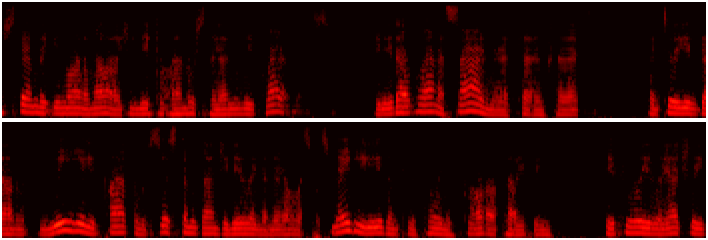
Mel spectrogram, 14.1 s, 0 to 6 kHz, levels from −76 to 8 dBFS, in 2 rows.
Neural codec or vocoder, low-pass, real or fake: codec, 16 kHz, 0.5 kbps, FreqCodec, smaller model; 5.4 kHz; fake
